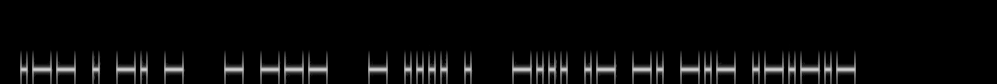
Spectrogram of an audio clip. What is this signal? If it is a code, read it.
Morse code, heard as a keyed tone, about 20 wpm, 700 Hz. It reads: WENT TO THE BANK.
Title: Sentences from Top 1300 Words 20wpm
